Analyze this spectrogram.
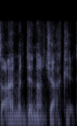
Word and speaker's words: Ahmadinejad: sargent used to say when uh ahmadinejad came in it was i'm a dinner jacket and he said if you remember that you get it right well now we've got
